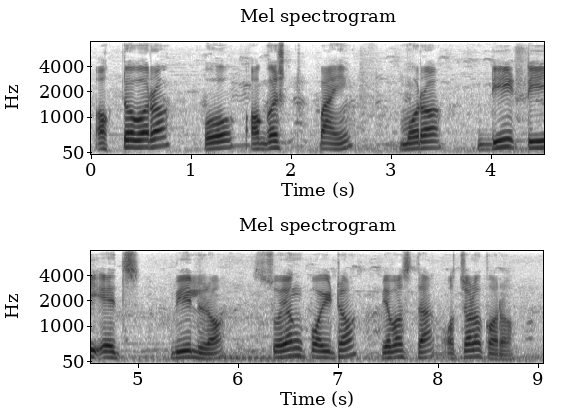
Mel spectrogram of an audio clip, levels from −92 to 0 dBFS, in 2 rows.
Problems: constant background noise, continuous background conversations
